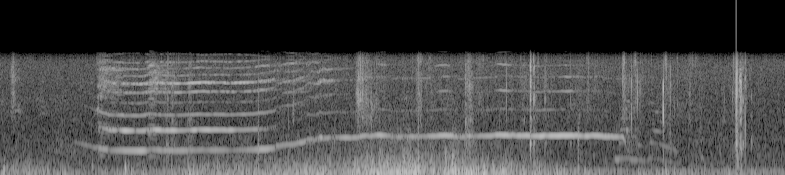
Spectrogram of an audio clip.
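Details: A young camel cries in one long, drawn-out, harmonic-rich note of about seven seconds. It holds steady, steps up in pitch midway, then ends with a short lower note, over low rumble and scattered clicks.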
